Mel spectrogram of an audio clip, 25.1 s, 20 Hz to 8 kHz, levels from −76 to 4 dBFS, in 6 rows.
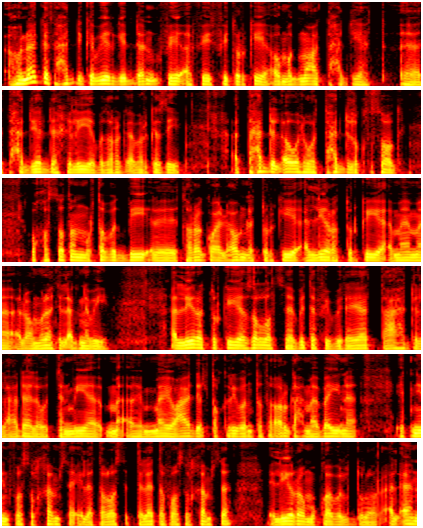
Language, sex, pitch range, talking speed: Arabic, male, 90-105 Hz, 125 wpm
